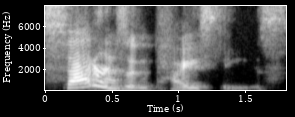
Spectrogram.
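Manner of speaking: playful, tongue-in-cheek tone with swooping inflection. Talking about astrology, naming a placement with a jokey inflection. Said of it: "with a little bit of a, a jokey kind of inflection".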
